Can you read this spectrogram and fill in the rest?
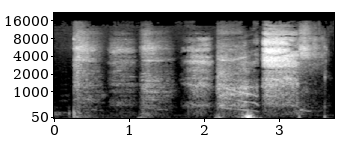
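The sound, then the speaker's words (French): A person mimics the out-of-breath panting of running a marathon, about six heavy, rapid breaths, with the last few growing louder and more strained. No one speaks. “Je fais un marathon, je suis essoufflé.”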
